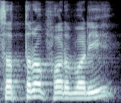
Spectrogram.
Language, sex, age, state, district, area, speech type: Maithili, male, 30-45, Bihar, Madhubani, urban, spontaneous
